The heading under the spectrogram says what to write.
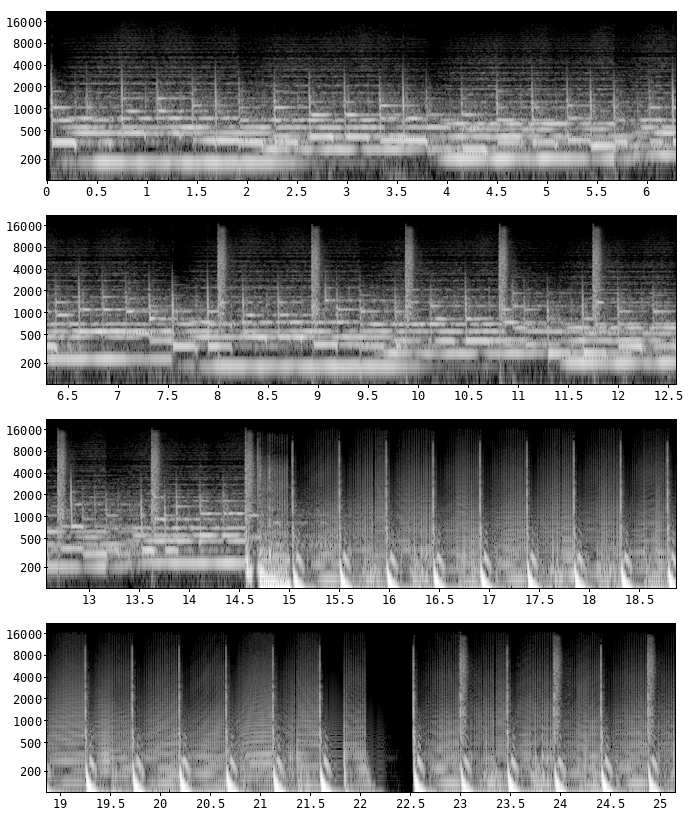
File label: Hard and heavy buzzing bass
